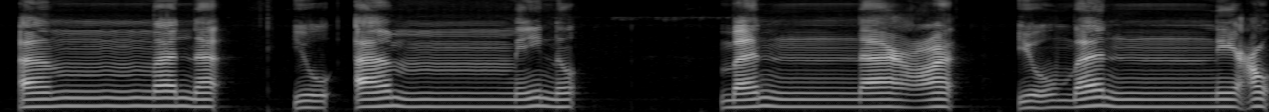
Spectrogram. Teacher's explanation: Huruf gunnah cuma 2, nun dan mim bertasdid. Dibaca nyamber dan double sama seperti huruf lainnya. Tapi ada bedanya, ini ada ditahan dan ada dengung ke hidung.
